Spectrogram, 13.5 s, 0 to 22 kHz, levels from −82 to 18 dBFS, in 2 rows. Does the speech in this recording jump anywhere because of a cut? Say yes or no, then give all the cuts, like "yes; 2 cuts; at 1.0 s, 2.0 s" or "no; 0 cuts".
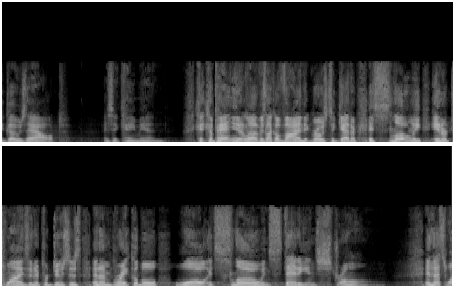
no; 0 cuts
